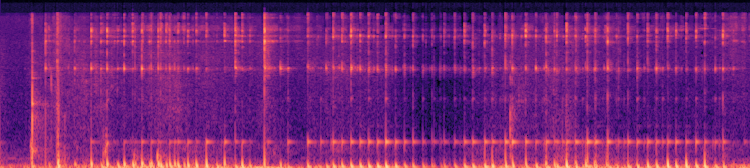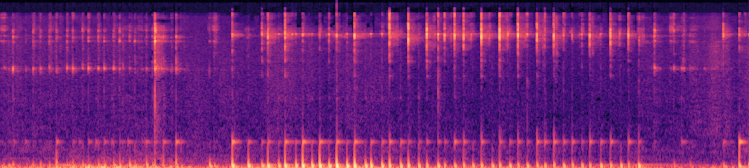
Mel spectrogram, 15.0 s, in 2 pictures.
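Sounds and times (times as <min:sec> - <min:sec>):
lab beakers and test tubes clinking: 0:00.4 - 0:09.4, 0:13.8 - 0:14.9
steady bubbling hiss: 0:00.5 - 0:14.9.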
